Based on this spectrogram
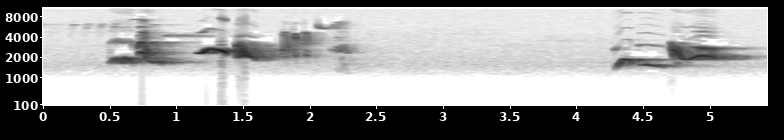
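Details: Common blackbird singing: a low fluted whistled phrase followed by a brighter warbling passage, then silence, and another mellow whistled phrase gliding downward near the end.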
